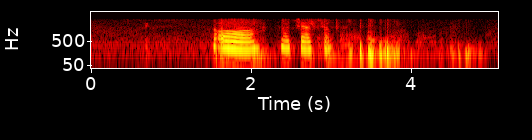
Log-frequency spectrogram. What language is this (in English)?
Santali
